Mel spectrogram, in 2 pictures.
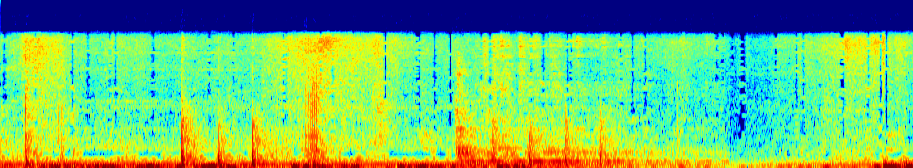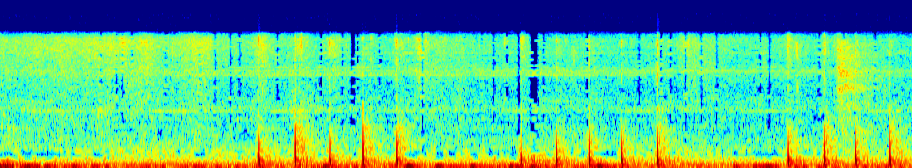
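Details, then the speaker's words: Chest percussion demonstration: one hand's finger laid in an intercostal space along the ribs, struck with the other hand's finger; short hollow taps compared bilaterally and symmetrically over the lungs. "pour la percussion il est important que la main épouse la paroi thoracique le troisième doit doit être dans laxe des côtes dans l'espace intercostal et avec l'autre main enfin mouvement une touche de piano pour percuter l'examen et bilatérales et symétrique"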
